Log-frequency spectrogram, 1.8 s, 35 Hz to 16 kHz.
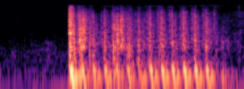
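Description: Rapid automatic gunfire from a PS4 video game bursts in loudly at about half a second and continues as a steady, fast stream of shots to the end.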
